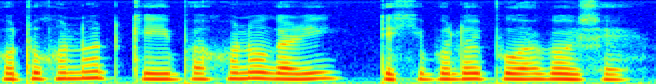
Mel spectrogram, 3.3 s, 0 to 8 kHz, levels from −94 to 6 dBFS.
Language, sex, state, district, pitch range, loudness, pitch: Assamese, male, Assam, Sonitpur, 190-205 Hz, -14 LUFS, 195 Hz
